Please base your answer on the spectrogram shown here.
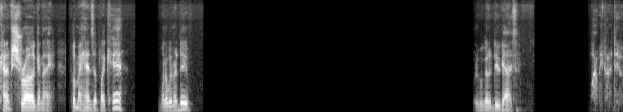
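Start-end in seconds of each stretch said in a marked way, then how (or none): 3.2-12.4 hushed, helpless-sounding half-whisper. In character, shrugging with hands up to the group, half-whispering. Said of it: "I'm whispering this, of course".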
